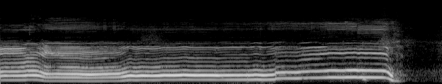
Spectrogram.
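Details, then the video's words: Dog giving a funny, weird noise: a long, smooth howl held for nearly four seconds, stepping up in pitch in two small jumps before cutting off abruptly into silence. "Funny Dogs' Noises!"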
